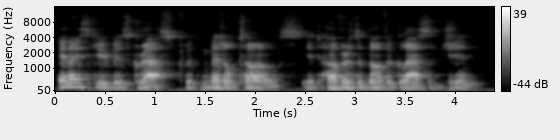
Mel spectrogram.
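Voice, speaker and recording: A man's voice: mid-range voice, animated, moderate pace, warm tone. A man narrating scripted stage directions for a table read, with dry, wry asides. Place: indoor room, multistream call. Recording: roomy, echoing home recording.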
